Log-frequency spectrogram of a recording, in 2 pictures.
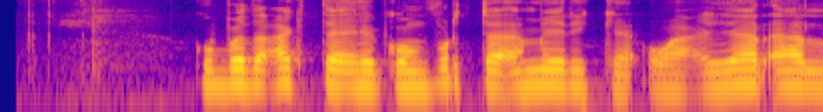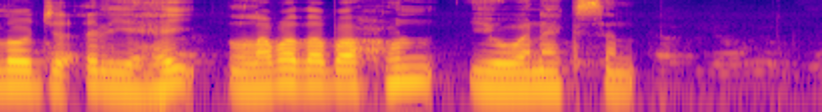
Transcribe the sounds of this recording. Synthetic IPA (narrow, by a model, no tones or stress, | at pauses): ɡ̥ʊbɐðɐʕɑɡt̪ʰɐɛːkʰɔːnfʊrt̪ʰɐːmɛɾɪkʰɐwɑːʕɪjaːrʔaːd̪lɔːt͡ʃɛʕɛljɐɦɛjlɐβɐðɐβɐħʊn | ijɞwɑnaːɡsɐn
